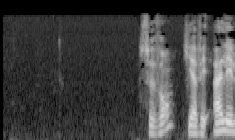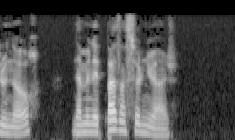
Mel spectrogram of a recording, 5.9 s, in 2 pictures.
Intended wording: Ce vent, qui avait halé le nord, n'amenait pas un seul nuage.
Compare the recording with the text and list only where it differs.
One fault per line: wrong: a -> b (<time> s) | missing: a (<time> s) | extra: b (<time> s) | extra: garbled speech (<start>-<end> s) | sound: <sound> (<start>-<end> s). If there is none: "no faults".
no faults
